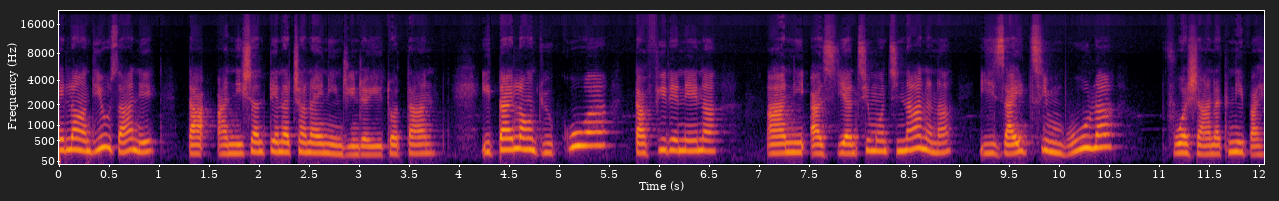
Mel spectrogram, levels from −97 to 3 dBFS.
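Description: No technical faults can be heard at any point in the speech recording.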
